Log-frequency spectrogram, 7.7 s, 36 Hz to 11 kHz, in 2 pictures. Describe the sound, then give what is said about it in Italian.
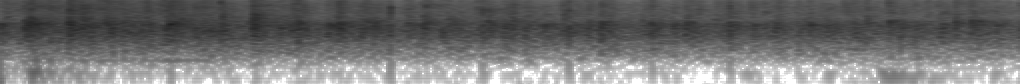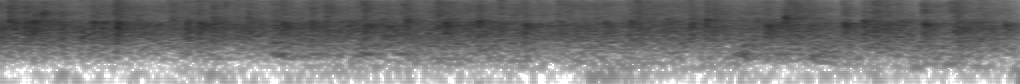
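Sustained audience applause for Delio Figus, mayor from 1970 to 1975, as former mayors are called up: a dense wash of many hands clapping at a steady, fairly loud level that fades only slightly over several seconds, with no clear voices standing out. “Cominciamo da Delio Figus, sindaco dal 1970 al 1975. Un applauso.”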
